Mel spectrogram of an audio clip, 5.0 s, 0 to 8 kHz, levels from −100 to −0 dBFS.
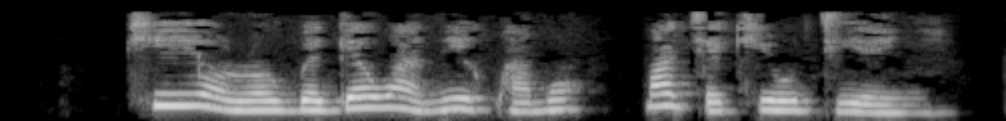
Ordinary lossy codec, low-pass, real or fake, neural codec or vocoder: MP3, 24 kbps; 7.2 kHz; real; none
